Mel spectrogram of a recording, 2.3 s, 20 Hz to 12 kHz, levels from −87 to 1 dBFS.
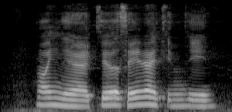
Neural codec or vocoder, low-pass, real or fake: codec, 44.1 kHz, 1.7 kbps, Pupu-Codec; 10.8 kHz; fake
